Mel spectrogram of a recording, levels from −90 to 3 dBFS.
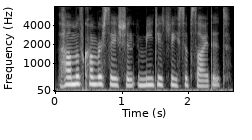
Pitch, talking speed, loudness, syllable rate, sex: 230 Hz, 135 wpm, -16 LUFS, 5.8 syllables/s, female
